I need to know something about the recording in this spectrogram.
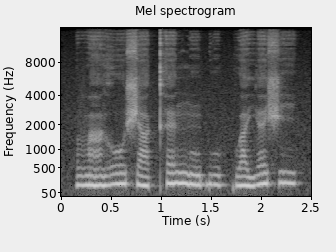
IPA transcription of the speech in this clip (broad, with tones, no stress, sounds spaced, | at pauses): β ã˨ ɣ o˦ ʃ a˨ kʰ ɛ˦ ŋ ũ˨ ɓ u˨ kʷ a˨ j ɛ˦ ʃ i˦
